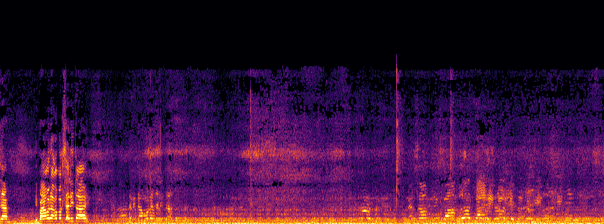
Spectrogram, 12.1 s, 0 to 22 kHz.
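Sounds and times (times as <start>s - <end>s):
boat engine idling: 0.0s - 12.0s
faint voices: 0.0s - 12.0s.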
